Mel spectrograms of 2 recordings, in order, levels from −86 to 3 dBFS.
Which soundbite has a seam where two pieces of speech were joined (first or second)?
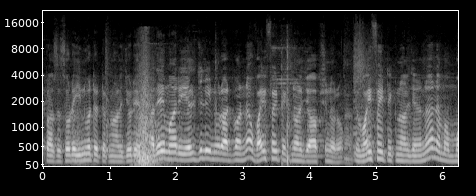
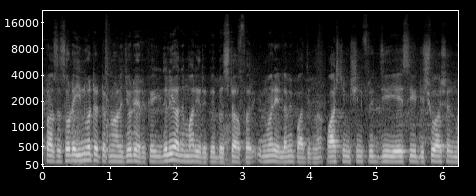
first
